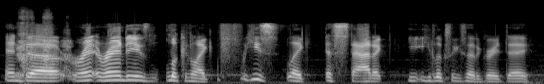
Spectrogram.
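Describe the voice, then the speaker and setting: A man serving as game master casually improvises narration for a tabletop roleplaying game, with background music underneath. His voice is on the high side, pushed and bright, with a steady tone at normal speed, and the audio sounds slightly dull.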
